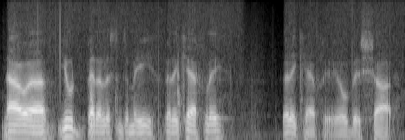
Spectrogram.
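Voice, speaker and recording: A man playing a brusque, coolly menacing middle-aged gentleman father in a suspense radio drama, clipped and insistent. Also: lowish voice, a little fast, a little hiss or hum, natural voice, low-quality recording. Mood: coolly threatening. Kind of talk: old-time suspense radio drama acting.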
